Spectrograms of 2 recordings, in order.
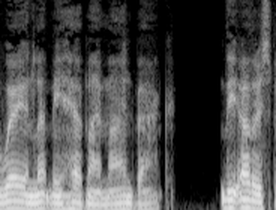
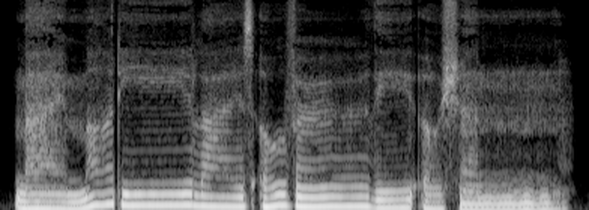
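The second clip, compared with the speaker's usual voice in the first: breathy, very slow, pitched up, "ocean" stretched out; 5 semitones higher than usual. Narrator reading a hologram ad's line, breathy, soft Honey voice. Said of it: "said Honey in a breathy, soft voice".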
